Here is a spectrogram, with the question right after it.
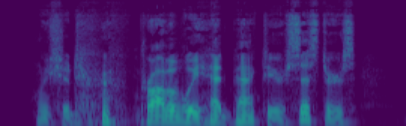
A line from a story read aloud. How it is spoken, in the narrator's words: I chuckled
